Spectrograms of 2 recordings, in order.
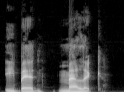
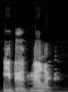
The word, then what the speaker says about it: Ebed-Melech: I knew I would say it wrong. It's Ebed-Melech. Ebed-Melech. Here, let's listen to it again. – Ebed-Melech.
